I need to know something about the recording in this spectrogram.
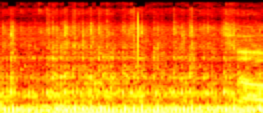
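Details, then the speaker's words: Car warming up at idle after RJC V-band exhaust gasket install: steady, even low exhaust note, no puffing or ticking; no more leaks, sounds sealed and a little better than before. "yeah but you know i like the way that sounds there's no more leaks you know she's far enough a little bit better"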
